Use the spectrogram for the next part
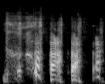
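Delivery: short high-pitched laugh; laughing at his own falsetto. Real, not acted. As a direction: giggle after the joke.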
